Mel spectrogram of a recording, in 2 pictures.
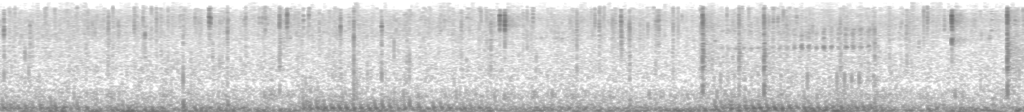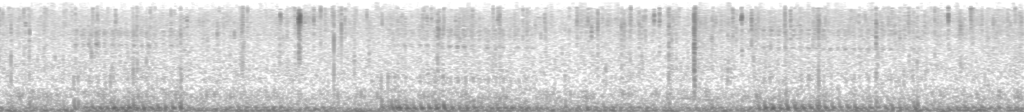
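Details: Two domestic cats sleeping in front of a rainy window beside a fire, purring steadily. Low rumbling purr swells with each breath, roughly every two seconds, under soft rain patter and sharp fireplace crackles.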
